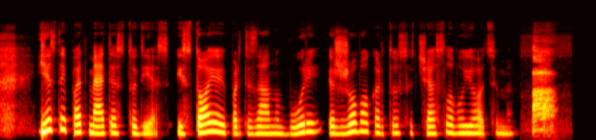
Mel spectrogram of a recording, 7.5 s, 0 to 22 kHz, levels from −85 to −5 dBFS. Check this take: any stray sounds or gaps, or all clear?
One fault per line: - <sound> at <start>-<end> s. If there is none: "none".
- laugh at 6.7-7.0 s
